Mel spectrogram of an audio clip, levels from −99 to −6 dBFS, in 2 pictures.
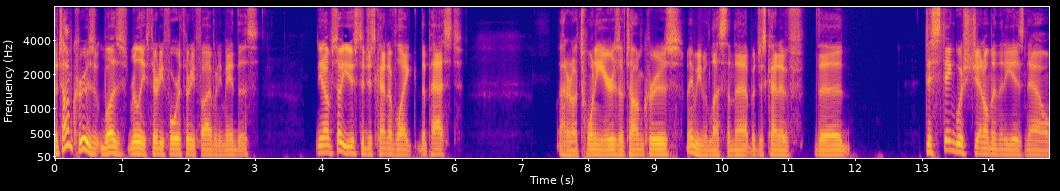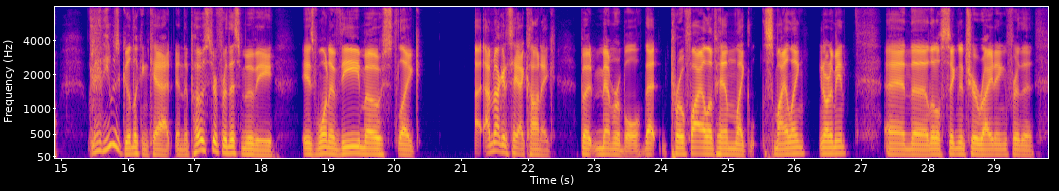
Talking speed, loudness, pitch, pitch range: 180 wpm, -19 LUFS, 105 Hz, 100-120 Hz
